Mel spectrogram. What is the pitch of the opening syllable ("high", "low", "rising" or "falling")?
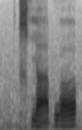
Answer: low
